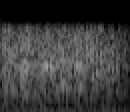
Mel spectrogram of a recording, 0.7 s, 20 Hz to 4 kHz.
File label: splash LOW; r3 the art of rocketry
